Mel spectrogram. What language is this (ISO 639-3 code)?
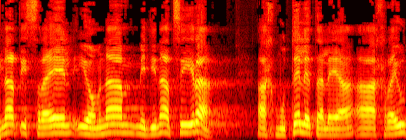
heb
